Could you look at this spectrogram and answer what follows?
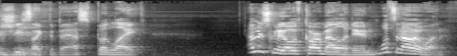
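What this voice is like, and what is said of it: Usual voice. Nothing is said of it.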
